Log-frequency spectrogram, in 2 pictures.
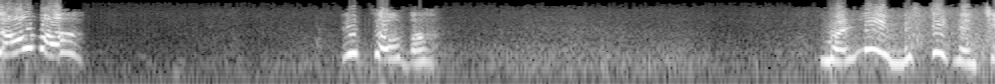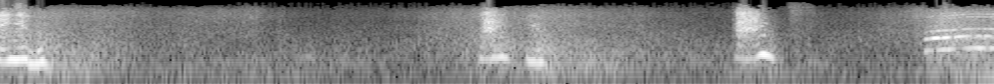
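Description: A young woman speaks in short, upset bursts close by.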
